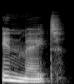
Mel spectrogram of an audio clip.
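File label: "inmate", British English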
